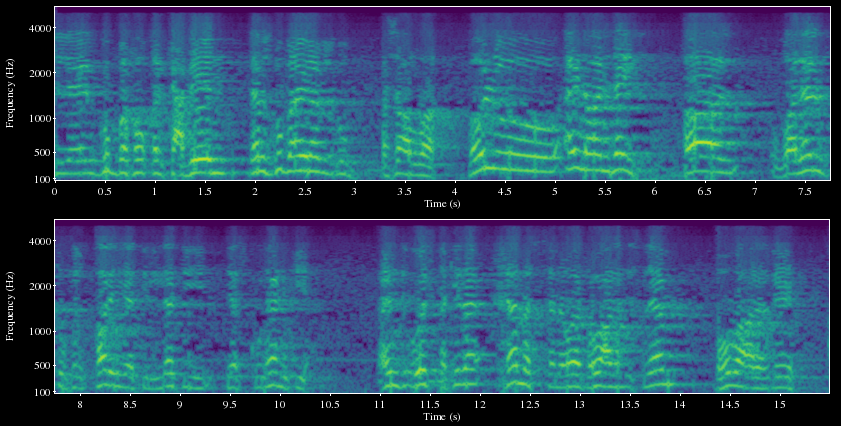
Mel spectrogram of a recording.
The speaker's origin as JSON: {"language": "Arabic", "country": "Egypt", "said": "لكن عندنا في مصر يقضون بالوصيه الواجبه"}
